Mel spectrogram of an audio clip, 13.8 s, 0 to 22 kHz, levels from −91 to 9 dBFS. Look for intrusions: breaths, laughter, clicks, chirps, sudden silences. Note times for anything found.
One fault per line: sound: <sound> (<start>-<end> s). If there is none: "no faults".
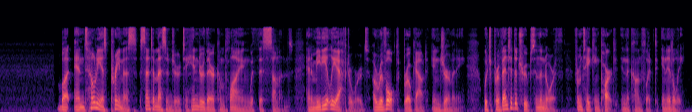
no faults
